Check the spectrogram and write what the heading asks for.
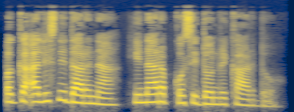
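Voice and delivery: ordinary delivery, nothing marked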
